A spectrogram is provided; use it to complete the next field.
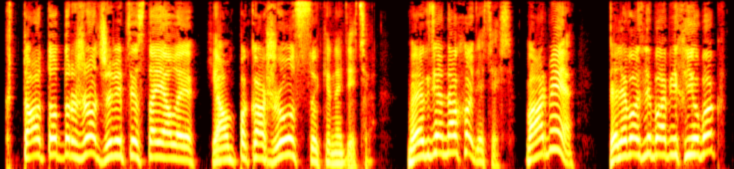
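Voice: mid-range voice, expressive, unhurried, bright, forceful tone, no room sound, studio quality, voice pushed up. A reader voicing a petty, bullying male army corporal who screeches orders at soldiers in an audiobook. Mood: yelling. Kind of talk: audiobook character voice.

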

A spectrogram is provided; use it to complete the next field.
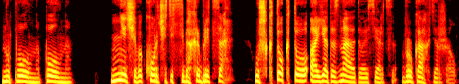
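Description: Reader putting on a giant sorcerer, smug, menacing, mid-pitched, dry sound. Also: slow, no room sound, natural voice. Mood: coaxing menace. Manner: shouting and threatening, then soft and coaxing. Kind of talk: storybook character voice.

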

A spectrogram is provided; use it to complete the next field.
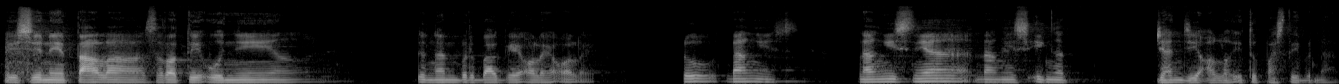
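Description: A male preacher telling a story in a sermon, slowly and vividly acting out the characters. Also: on the low side, steady tone, a bit bright. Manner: slow storytelling, acts out voices. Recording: reverberant hall.

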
